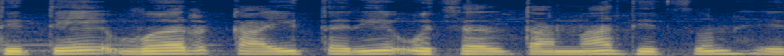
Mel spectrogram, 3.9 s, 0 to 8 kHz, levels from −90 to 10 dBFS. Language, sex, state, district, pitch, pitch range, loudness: Marathi, male, Maharashtra, Nagpur, 140 Hz, 135-150 Hz, -15 LUFS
